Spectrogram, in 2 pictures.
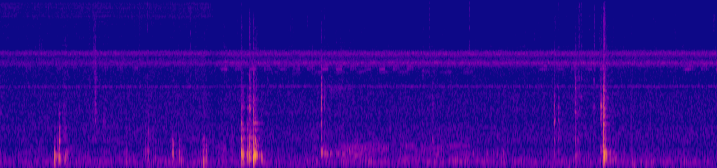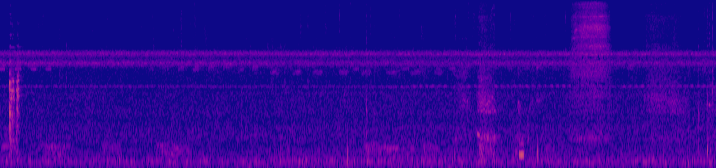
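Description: Insects chirping steadily in a high, evenly pulsing drone, with a few sharp knocks and clatters scattered through, the loudest about five and twelve seconds in.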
